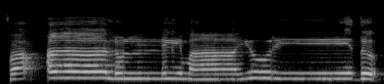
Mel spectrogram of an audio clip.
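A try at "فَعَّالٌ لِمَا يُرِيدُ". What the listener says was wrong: तो इसमें गड़बड़, फा आइन को रोकेंगे ना, हाँ, और थोड़ा लंबा करिए आइन को, फ़अलुल लिमा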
